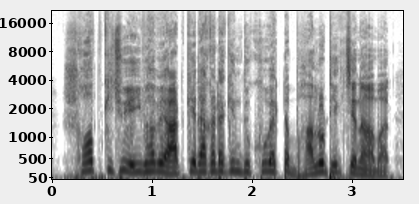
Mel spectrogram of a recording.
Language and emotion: Bengali, fearful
